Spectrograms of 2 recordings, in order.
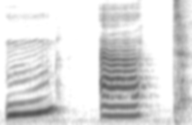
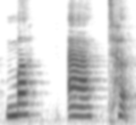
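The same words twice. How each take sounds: First: The consonants are said without any added vowel. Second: The consonants are said with an added 'uh' vowel. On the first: The speaker calls it right. "you're saying m, a, t" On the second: The speaker calls it wrong. "adding that schwa sound at the end"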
